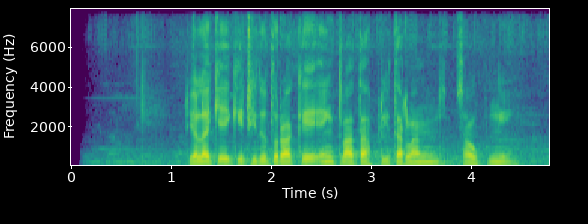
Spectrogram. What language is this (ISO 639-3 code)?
jav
